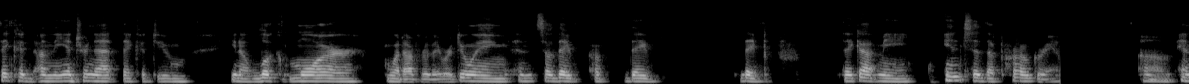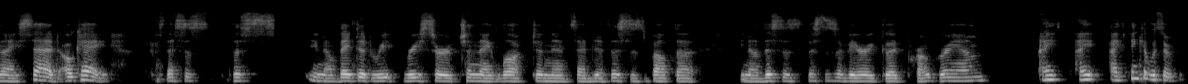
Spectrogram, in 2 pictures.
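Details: Adult woman with aphasia and apraxia acquired from a stroke three years earlier, in an intensive aphasia therapy program; aphasia.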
